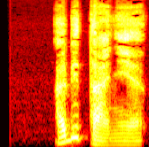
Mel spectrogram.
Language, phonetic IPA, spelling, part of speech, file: Russian, [ɐbʲɪˈtanʲɪje], обитание, noun, Ru-обитание.ogg
- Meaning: habitation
